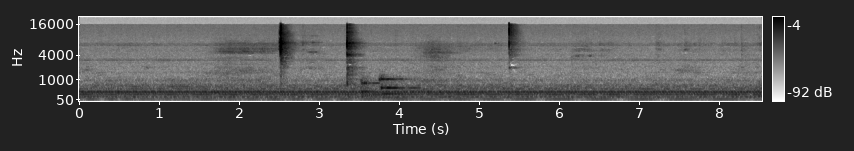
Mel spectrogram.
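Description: Light handling of a glass bottle and a vinyl window cling: three faint sharp clicks of fingers and cling against the glass over a steady low room hum.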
